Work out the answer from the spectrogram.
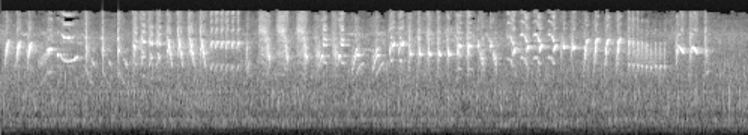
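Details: Red siskin, the Venezuelan finch admired by breeders, singing a rapid, unbroken warble of high chirps, buzzy trilled phrases and brief rising and falling whistles, the notes pulsing several times per second with slight hiss behind.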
